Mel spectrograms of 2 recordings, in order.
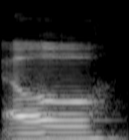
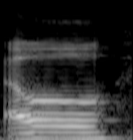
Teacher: air can pass out through the sides of the mouth um while being blocked down the middle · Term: lateral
